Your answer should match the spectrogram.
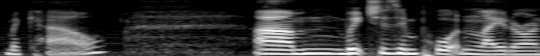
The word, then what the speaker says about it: Michal: It's spelt like Michael, but without the E, so I'm guessing it's Michal, which is important later on in the story.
